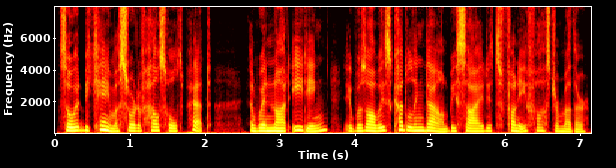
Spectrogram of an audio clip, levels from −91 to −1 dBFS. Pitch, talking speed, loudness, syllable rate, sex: 185 Hz, 185 wpm, -19 LUFS, 5.5 syllables/s, female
